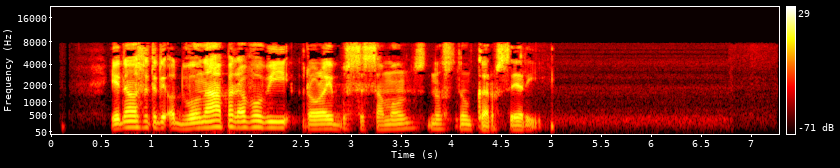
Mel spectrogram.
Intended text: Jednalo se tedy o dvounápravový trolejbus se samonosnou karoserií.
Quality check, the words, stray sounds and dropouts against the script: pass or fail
pass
